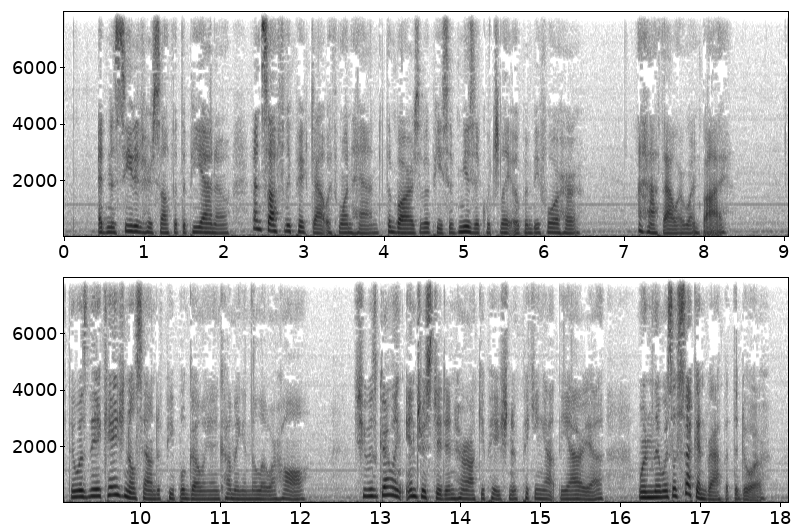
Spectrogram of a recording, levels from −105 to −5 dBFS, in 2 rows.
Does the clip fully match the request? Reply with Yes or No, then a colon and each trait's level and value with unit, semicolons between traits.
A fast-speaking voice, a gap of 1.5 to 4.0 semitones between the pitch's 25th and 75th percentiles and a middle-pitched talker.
No: fast, 215 wpm; average, 4.8 semitones; medium, 155 Hz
